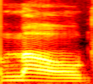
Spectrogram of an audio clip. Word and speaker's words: Moog: And she was a electronic music pioneer, because she helped Robert Moog, or Moog. Some people say Moog. But it's spelled M-O-O-G.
